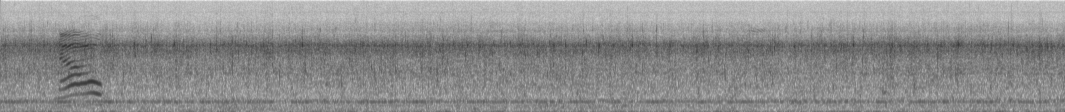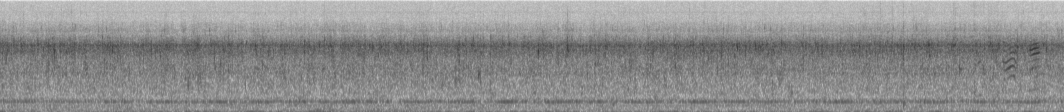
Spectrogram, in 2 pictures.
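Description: A boat's motor running steadily while cruising, a constant low rumble with a steady hum, mixed with wind and water noise. There is a short high call about a second in.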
